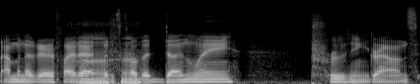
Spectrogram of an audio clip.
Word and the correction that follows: Dugway: It's called the Dugway. – Dugway. Yeah, you started with a D.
